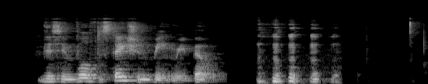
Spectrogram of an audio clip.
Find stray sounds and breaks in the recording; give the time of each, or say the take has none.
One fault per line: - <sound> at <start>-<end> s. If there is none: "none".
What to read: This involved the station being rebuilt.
- laugh at 2.6-3.4 s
